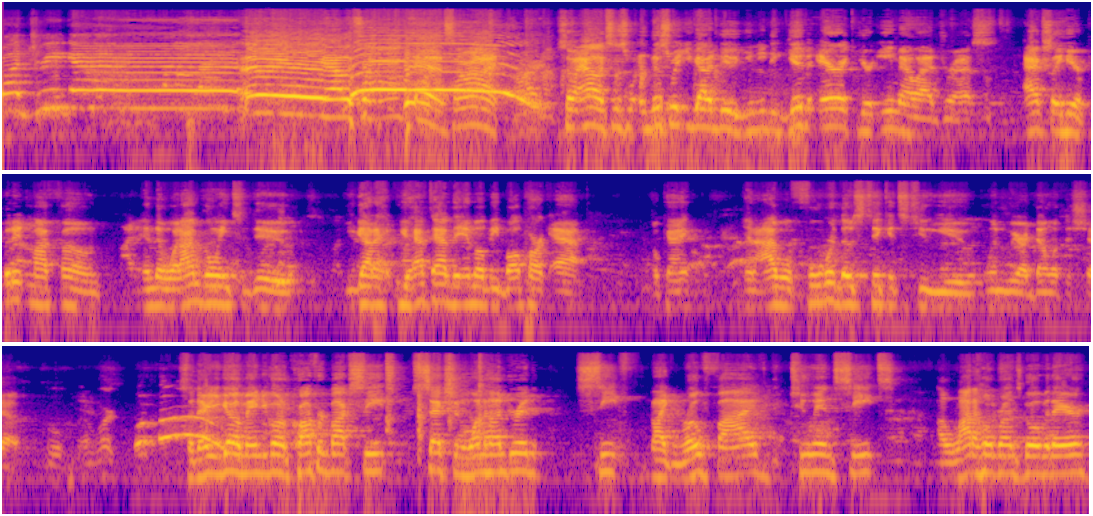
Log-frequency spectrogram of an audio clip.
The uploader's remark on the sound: a live Locked On Astros podcast broadcasting from Hooters of Pearland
